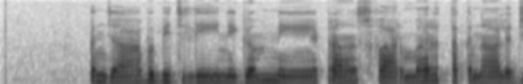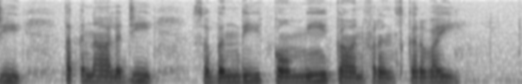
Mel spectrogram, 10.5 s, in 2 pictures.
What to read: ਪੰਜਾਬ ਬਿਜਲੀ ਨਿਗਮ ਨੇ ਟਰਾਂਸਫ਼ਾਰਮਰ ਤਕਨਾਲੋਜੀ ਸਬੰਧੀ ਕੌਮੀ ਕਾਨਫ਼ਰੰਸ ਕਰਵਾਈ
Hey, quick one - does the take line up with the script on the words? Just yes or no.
no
